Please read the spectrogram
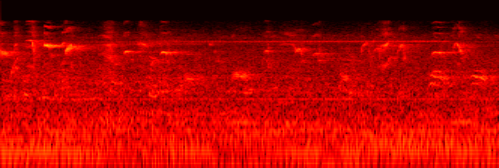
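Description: Birds chirping and calling: many short, quick chirps and pitch sweeps come and go irregularly, over a thin steady high tone.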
